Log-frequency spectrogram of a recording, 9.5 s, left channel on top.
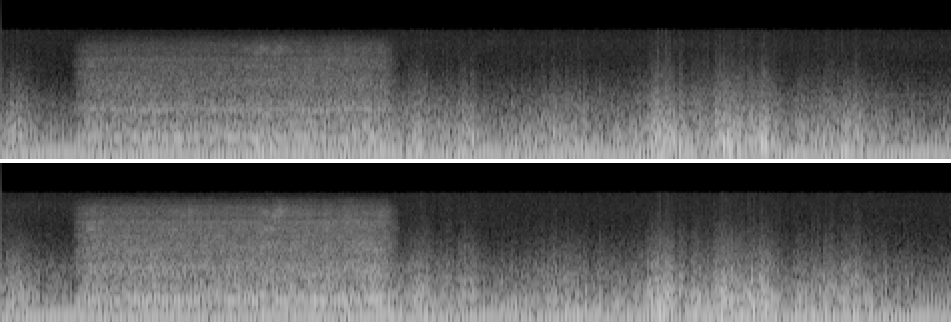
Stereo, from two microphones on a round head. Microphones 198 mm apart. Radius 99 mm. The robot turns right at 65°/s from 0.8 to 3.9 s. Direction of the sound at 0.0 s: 45° right.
